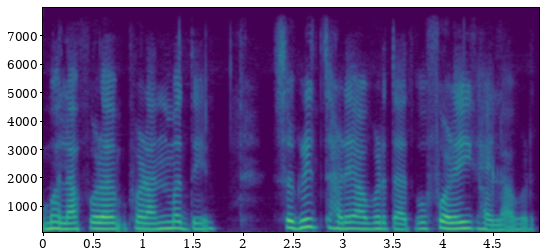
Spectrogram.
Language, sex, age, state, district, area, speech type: Marathi, female, 18-30, Maharashtra, Sangli, urban, spontaneous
